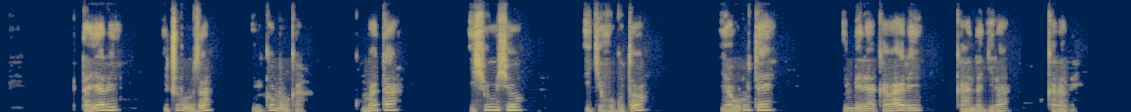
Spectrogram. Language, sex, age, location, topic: Kinyarwanda, male, 25-35, Kigali, finance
